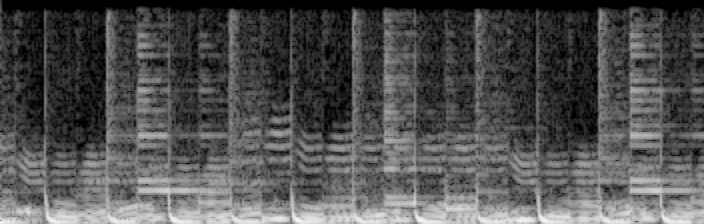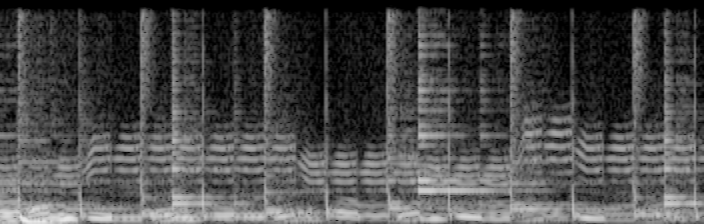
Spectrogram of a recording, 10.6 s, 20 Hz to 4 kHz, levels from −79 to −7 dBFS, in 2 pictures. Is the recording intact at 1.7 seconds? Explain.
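No. At 1.7 seconds, as through the whole clip, there is gain pumping: the gain swings by about 5 dB, flattening the level. The likely cause is gain set far too high, with a fast limiter pulling it down, beneath the call path's 4 kHz band limit.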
